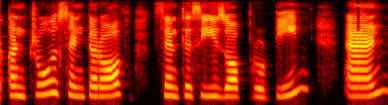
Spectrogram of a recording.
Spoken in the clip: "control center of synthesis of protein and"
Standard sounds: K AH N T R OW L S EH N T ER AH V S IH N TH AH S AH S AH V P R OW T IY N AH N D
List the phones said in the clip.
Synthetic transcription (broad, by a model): K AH N T R OW L S EH N T ER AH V S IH N T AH S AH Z AH V P R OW T IY N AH N D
